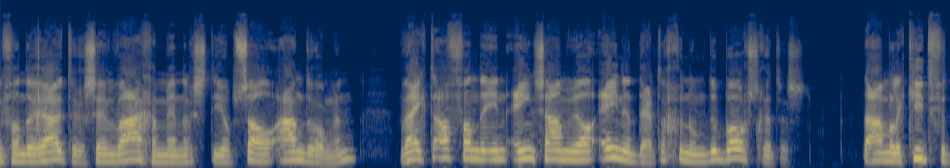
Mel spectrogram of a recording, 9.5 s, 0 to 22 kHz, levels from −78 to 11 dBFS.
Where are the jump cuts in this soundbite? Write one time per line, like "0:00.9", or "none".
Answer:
0:08.5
